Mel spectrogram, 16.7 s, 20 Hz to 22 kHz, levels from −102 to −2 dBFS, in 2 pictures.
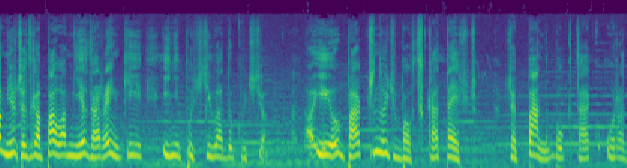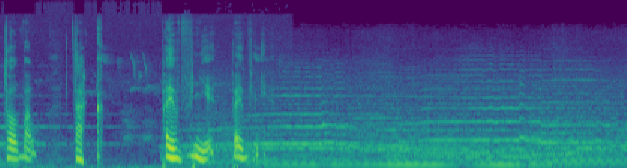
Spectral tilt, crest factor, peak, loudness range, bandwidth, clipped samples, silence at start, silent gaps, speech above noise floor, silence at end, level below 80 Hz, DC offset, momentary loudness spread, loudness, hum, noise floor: -5.5 dB/octave; 18 dB; 0 dBFS; 21 LU; 14.5 kHz; under 0.1%; 0 s; none; 33 dB; 0.3 s; -44 dBFS; under 0.1%; 25 LU; -18 LUFS; none; -50 dBFS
